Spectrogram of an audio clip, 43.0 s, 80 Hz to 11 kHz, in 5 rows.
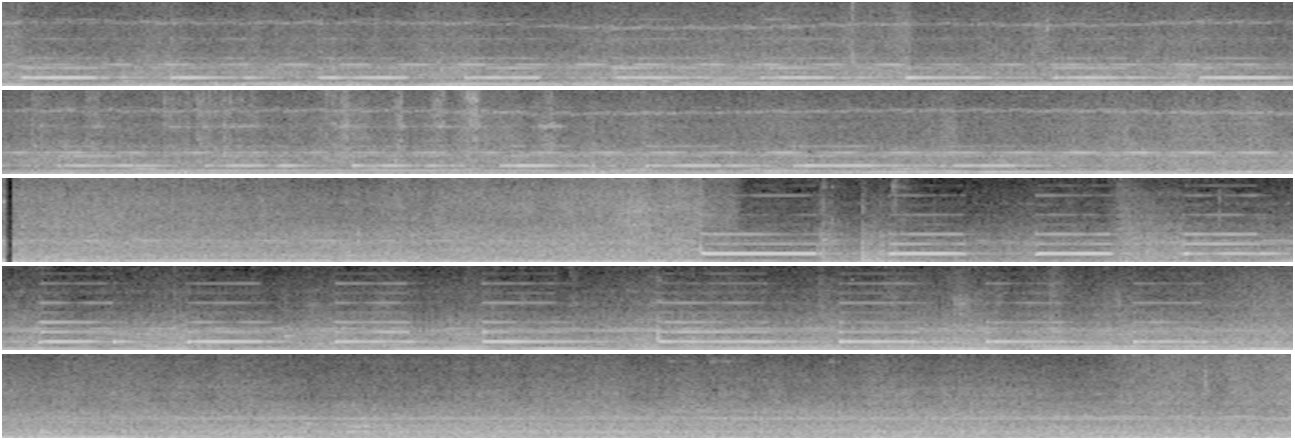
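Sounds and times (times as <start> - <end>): reversing alarm beeping: 0.0 - 19.8, 21.8 - 34.2
heavy vehicle engine running: 0.0 - 43.0.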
